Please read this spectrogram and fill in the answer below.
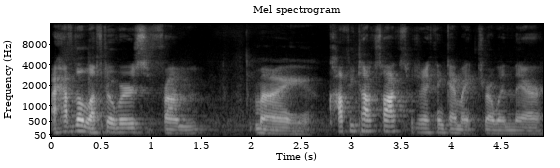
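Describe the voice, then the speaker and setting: This man has a bright, sharp tone and talks at a moderate pace. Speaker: knitting podcaster. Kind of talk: casual podcast show-and-tell. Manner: hesitant, many fillers.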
